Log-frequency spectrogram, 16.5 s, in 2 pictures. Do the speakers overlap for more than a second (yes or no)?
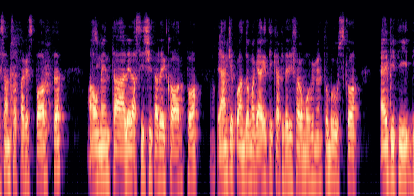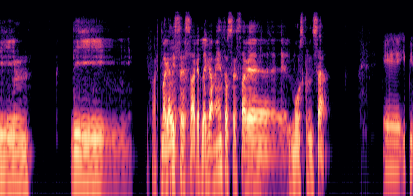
yes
